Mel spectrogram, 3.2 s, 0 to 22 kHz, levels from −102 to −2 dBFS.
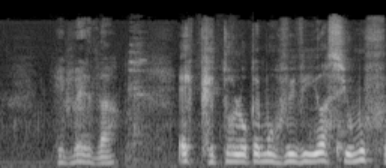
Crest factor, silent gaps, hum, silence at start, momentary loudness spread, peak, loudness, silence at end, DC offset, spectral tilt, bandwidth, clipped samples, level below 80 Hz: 16 dB; none; 50 Hz at -60 dBFS; 0.45 s; 16 LU; -14 dBFS; -29 LUFS; 0 s; under 0.1%; -4 dB/octave; 15.5 kHz; under 0.1%; -66 dBFS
